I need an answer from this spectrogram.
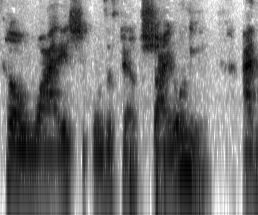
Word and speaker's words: Sayani: i'm gonna ask her why she calls herself shyoni and it's definitely a bengali connection i'm sure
